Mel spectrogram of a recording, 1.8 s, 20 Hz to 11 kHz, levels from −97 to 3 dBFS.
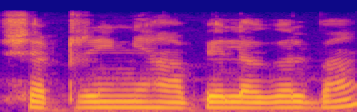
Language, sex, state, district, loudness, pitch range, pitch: Bhojpuri, female, Uttar Pradesh, Ghazipur, -15 LUFS, 165-170 Hz, 170 Hz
